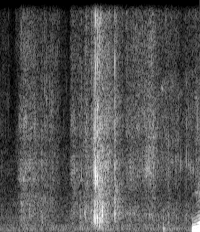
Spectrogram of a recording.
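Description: Clear plastic shrink-wrap rustling and crinkling as it is pulled off a frozen pizza, with a sharper crackle about a second in.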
